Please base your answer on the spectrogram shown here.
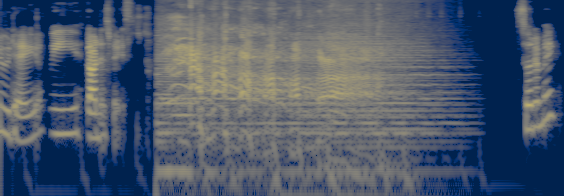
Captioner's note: menacing laughter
